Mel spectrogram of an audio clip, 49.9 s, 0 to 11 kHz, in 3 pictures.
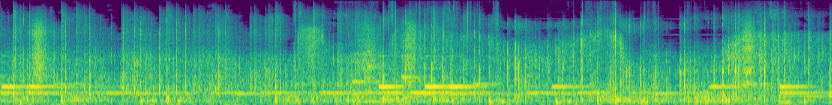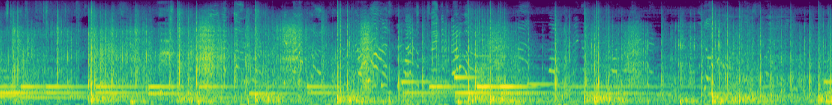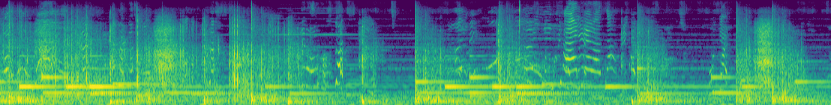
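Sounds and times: distant fireworks crackling and popping: 0.0s - 49.9s
music with held notes: 0.0s - 49.9s.

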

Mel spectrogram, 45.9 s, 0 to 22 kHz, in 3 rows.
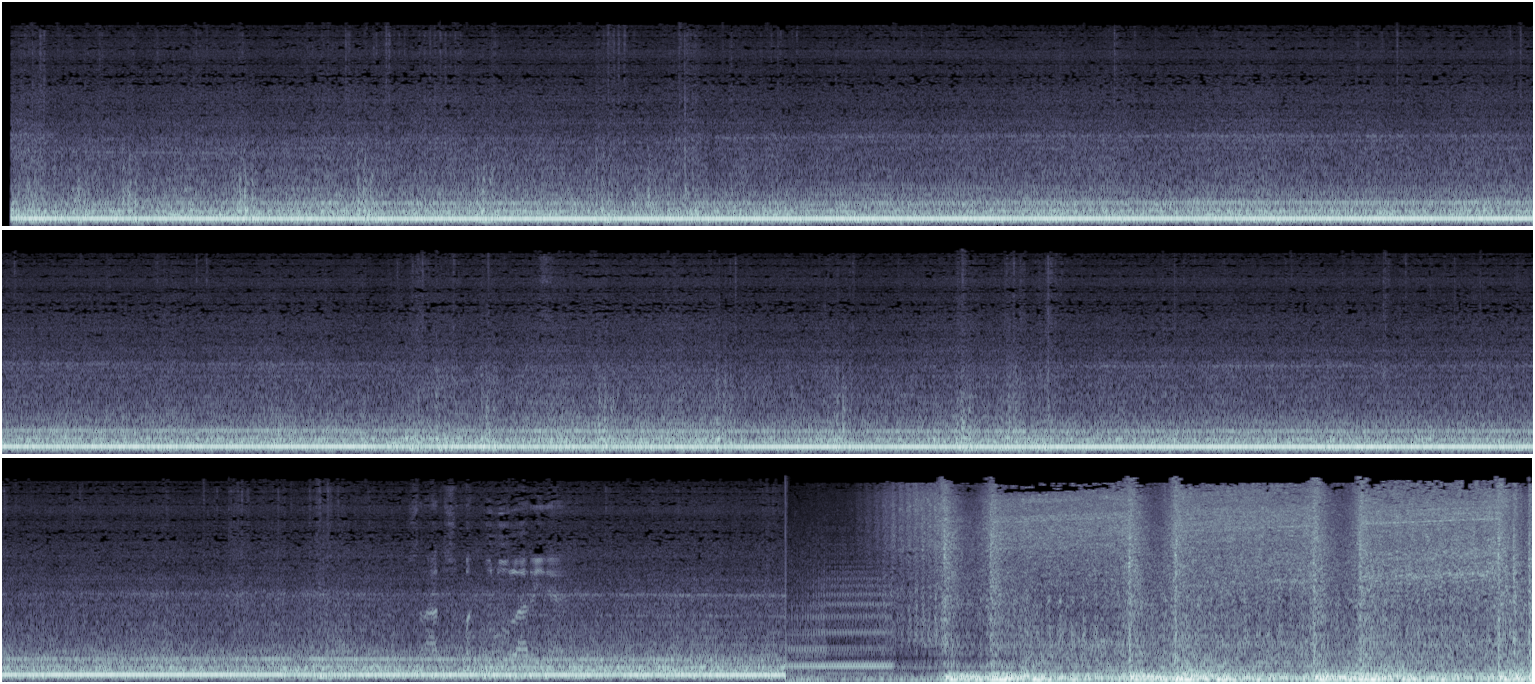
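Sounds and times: vehicle engine and road noise: 0.0s - 45.9s.

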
